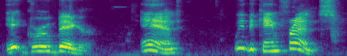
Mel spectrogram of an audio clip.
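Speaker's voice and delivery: gentle storybook read-aloud voice; expressive classroom story reading; reading to children. A narrator's reading. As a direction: read it like a picture book to a class. Reads picture book aloud.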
